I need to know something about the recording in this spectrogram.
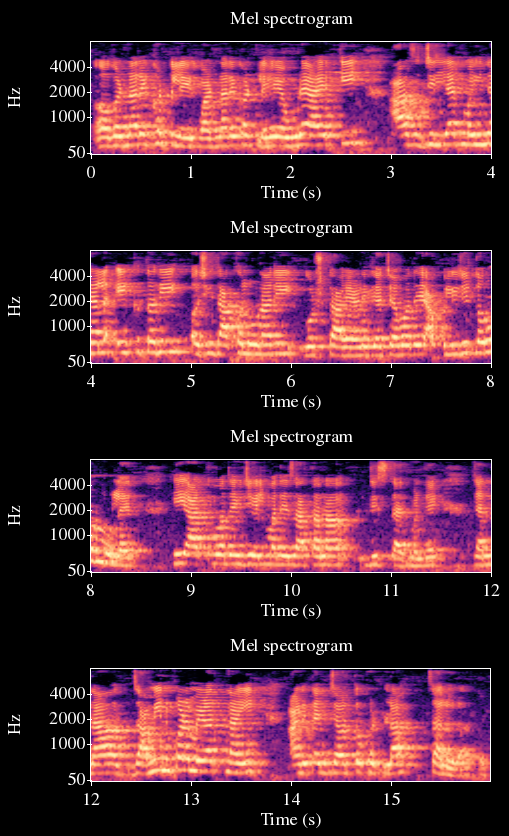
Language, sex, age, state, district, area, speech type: Marathi, female, 30-45, Maharashtra, Sindhudurg, rural, spontaneous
